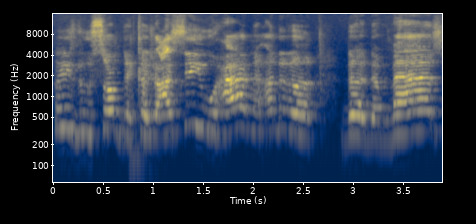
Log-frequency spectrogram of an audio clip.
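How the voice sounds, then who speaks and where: A woman speaks at a high pitch in a raised, projected voice. Audible room echo follows her words. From Chicago, US Midwest. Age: 20s. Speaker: interview guest. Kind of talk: casual interview chat.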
